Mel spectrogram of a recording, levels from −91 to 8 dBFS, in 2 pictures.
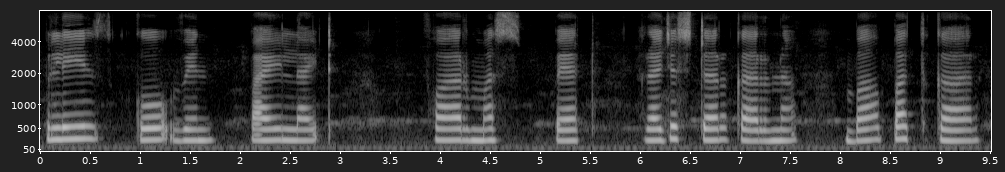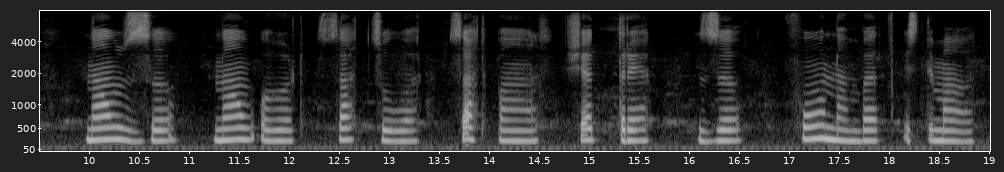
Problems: low volume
